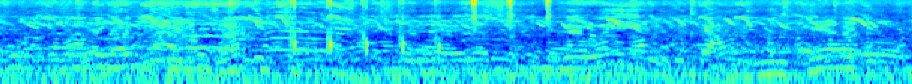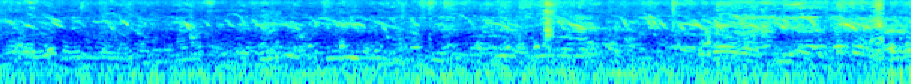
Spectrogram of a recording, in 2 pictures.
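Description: A flock of young Aseel chickens clucking and peeping in a dense run of short falling calls, with a few sharp clicks about two to three seconds in.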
